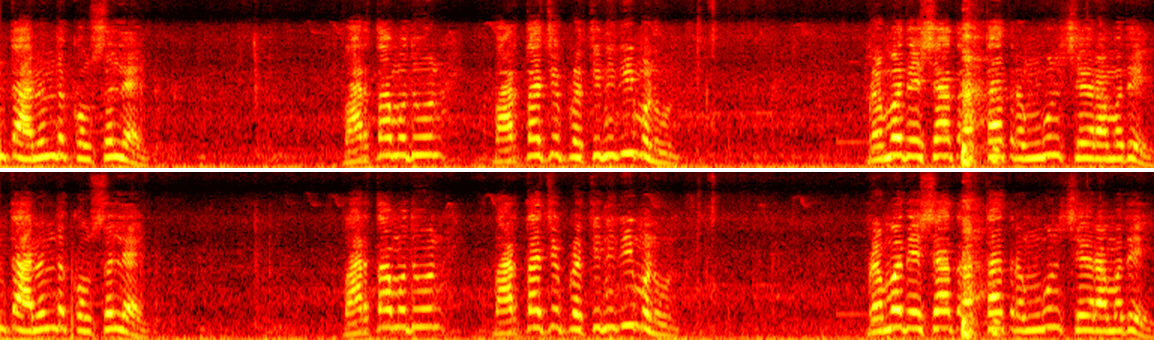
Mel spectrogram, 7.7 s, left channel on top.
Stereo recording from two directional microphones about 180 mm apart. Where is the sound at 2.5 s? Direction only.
20° right (ahead or behind).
